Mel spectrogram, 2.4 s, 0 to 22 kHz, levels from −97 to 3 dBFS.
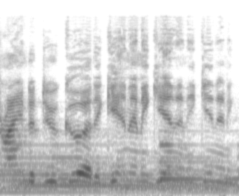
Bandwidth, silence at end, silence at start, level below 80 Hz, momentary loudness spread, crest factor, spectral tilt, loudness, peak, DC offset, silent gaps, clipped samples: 16 kHz; 0 s; 0 s; -70 dBFS; 7 LU; 18 dB; -4 dB/octave; -39 LUFS; -22 dBFS; under 0.1%; none; under 0.1%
